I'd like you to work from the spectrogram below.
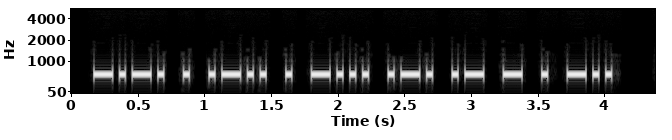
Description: Morse code, heard as a keyed tone, about 25 wpm, 600 Hz. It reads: CELEBRATED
